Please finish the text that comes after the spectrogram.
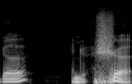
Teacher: These are retroflex sounds produced by bending the tongue back in the mouth at the point of articulation.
